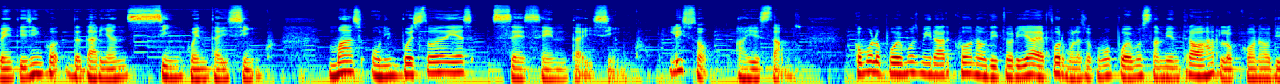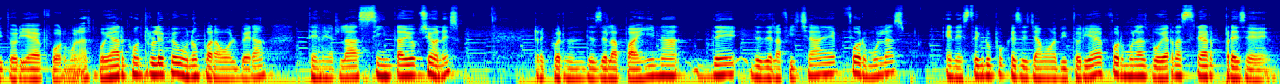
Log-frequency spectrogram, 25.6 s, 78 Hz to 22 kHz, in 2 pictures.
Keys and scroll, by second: 14.1 ctrl+F1.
